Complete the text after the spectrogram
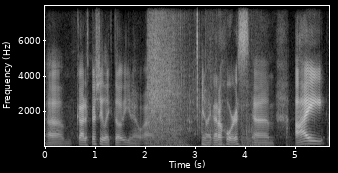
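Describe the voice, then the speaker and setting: A man of about forty chatting casually over gameplay, rambling and halting, with plenty of swearing. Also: mid-range voice, pushed and bright, a little hiss or hum. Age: around 40. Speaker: host of a gaming let's play podcast.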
